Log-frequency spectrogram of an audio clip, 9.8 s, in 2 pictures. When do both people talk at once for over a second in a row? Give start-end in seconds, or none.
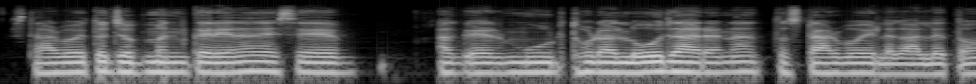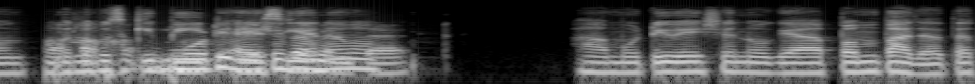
5.1-6.7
